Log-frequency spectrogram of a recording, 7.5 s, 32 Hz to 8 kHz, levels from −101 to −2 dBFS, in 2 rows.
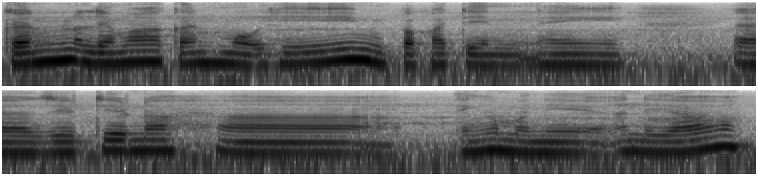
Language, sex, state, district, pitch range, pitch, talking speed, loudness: Mizo, male, Mizoram, Aizawl, 130-150 Hz, 135 Hz, 120 wpm, -16 LUFS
